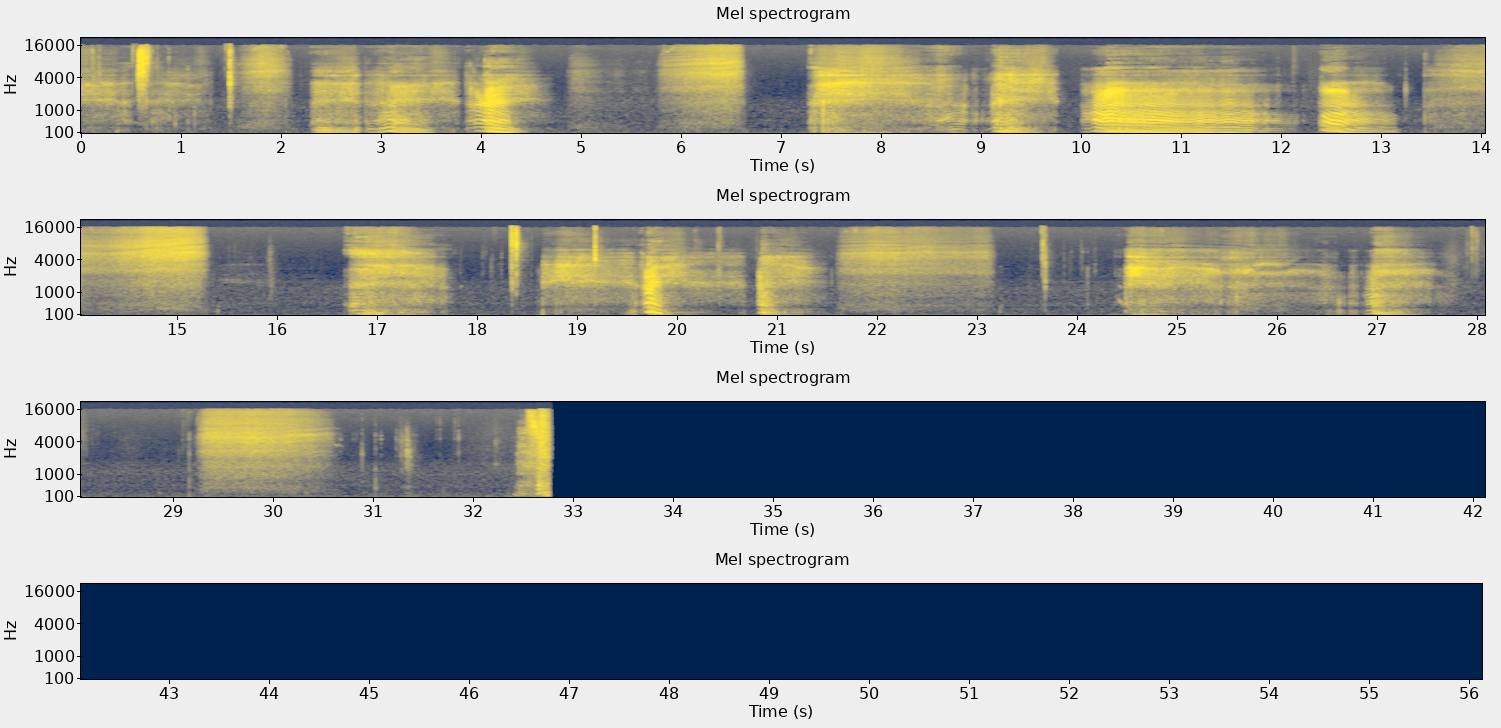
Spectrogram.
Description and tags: grumbling from sleeping
hard, sleeping, sounds, OWI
